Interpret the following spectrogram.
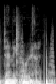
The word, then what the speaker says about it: Demogorgon: i want jimmy gorgon because that's how it's pronounced demigorg no no it's a demigorgon it's a gorgon right it's a demi gorgon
